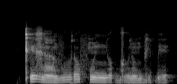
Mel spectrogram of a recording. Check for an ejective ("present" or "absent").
present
